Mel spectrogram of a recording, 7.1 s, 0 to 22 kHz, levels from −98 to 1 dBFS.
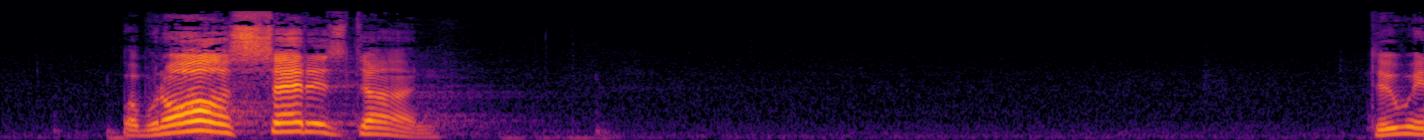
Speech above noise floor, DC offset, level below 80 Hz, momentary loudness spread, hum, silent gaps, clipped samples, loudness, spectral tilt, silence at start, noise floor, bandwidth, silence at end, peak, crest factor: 52 dB; under 0.1%; -68 dBFS; 18 LU; none; none; under 0.1%; -20 LUFS; -2 dB/octave; 0.6 s; -73 dBFS; 15.5 kHz; 0 s; -2 dBFS; 26 dB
